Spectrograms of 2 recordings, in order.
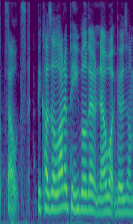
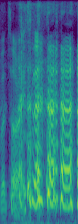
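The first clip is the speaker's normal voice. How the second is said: high, very slow through laughter; laugh-cry the words out; 7 semitones higher, 6 dB louder, much slower than usual. Real, not acted. Host laughing as she consoles her co-host.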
